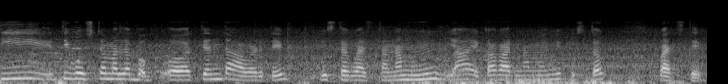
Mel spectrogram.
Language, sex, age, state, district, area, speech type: Marathi, female, 18-30, Maharashtra, Ratnagiri, urban, spontaneous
